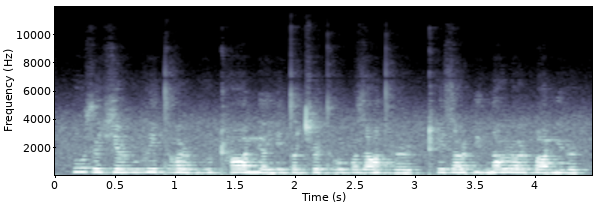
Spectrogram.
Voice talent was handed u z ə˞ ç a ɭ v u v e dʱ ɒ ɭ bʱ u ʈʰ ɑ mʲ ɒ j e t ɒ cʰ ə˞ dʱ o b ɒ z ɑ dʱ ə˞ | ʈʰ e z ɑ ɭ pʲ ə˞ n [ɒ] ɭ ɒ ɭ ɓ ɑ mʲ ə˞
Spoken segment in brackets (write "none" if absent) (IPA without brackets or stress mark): ɑ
